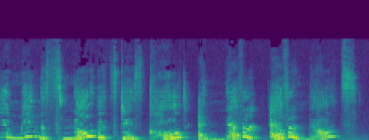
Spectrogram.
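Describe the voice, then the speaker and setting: A woman voicing a sweet, curious female cartoon mouse in a children's storybook, with an expressive, questioning manner. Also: extremely high pitch, unhurried, pitched above the performer's own voice, full character voice. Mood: curious, concerned.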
